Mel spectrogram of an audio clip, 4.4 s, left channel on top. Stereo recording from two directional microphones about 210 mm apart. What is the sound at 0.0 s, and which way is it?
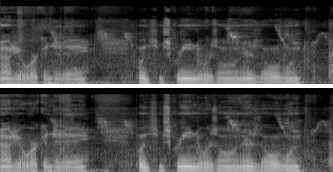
Speech, centre (ahead or behind).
